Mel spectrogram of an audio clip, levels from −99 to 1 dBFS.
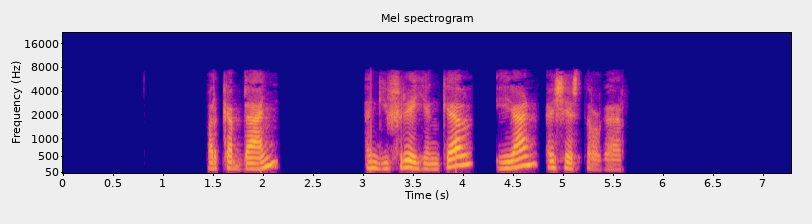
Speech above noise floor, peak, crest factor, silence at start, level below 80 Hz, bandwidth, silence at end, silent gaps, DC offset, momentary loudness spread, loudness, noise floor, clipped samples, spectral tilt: over 72 dB; -2 dBFS; 20 dB; 1.45 s; -62 dBFS; 7.8 kHz; 1.7 s; 2.19-3.01 s, 4.13-4.32 s, 4.77-4.81 s; under 0.1%; 12 LU; -19 LUFS; under -90 dBFS; under 0.1%; -5 dB/octave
